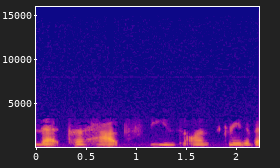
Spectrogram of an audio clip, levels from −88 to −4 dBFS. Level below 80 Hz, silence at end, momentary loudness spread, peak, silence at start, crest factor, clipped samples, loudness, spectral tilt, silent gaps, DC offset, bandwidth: -64 dBFS; 0 s; 11 LU; -8 dBFS; 0 s; 22 dB; under 0.1%; -31 LUFS; -6.5 dB/octave; none; under 0.1%; 14.5 kHz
